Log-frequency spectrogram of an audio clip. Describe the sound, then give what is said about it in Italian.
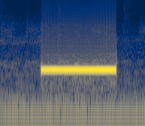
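A single steady telephone ringback tone, heard while placing a call to a mobile phone, sounds for about one second, a clear, loud, pure hum, with quiet background before and after and no one speaking. “Vediamo se risponde”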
